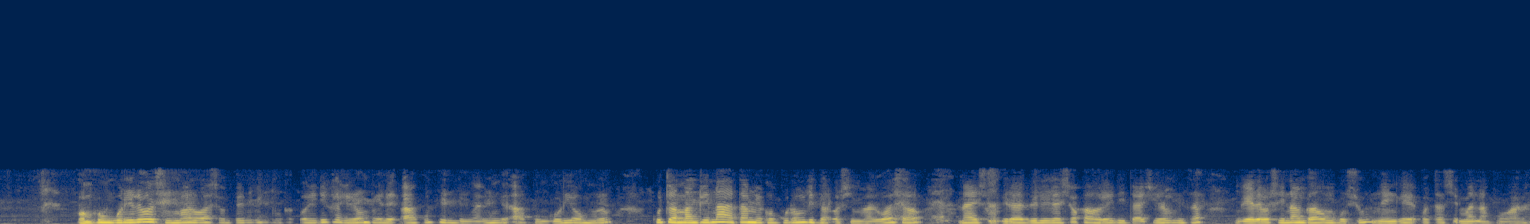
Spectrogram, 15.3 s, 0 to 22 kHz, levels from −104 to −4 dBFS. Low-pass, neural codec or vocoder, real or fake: 5.4 kHz; codec, 16 kHz in and 24 kHz out, 1.1 kbps, FireRedTTS-2 codec; fake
